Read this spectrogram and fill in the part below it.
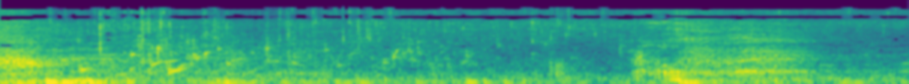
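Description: Water splashes and trickles as a person lowers into a cold outdoor pool, with uneven sloshing bursts near the start and again toward the end, close and moderately loud, and a sharp breath mixed in.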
